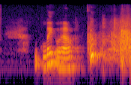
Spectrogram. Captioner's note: audience applause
